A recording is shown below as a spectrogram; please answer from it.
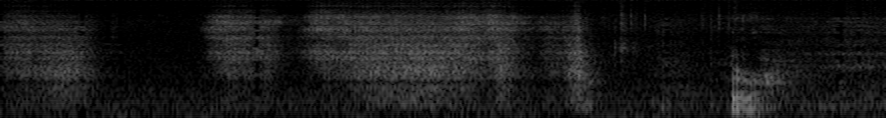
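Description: Breath blown steadily through a jeweler's mouth blowpipe, pushing a lamp flame onto a solder joint on a charcoal block. It comes as long hissing blows with short pauses to inhale. A sharp knock comes near the end.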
